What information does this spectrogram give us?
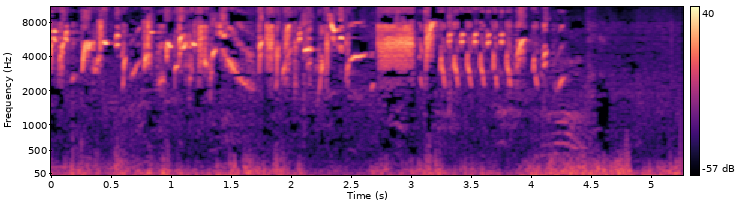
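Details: Benna song from an Algerian European goldfinch: a torrent of quick twitters, tinkling trills and a harsh buzzy burst mid-phrase, fading near the end, over steady low background noise.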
